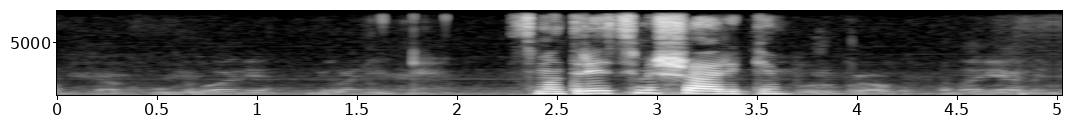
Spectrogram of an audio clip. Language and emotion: Russian, neutral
